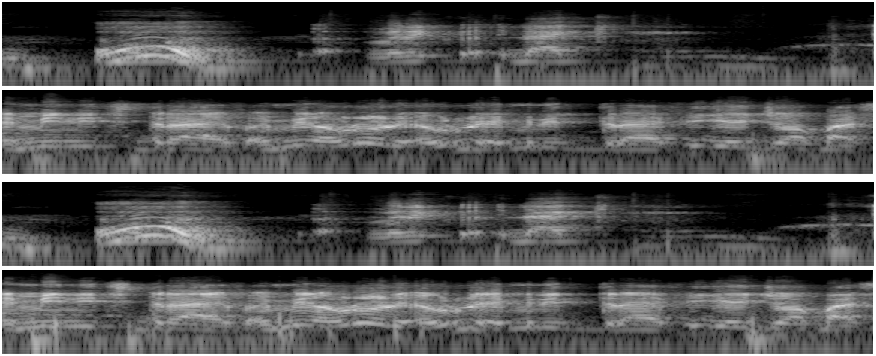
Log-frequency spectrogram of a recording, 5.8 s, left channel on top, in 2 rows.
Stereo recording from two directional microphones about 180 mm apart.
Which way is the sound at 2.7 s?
25° right (ahead or behind).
